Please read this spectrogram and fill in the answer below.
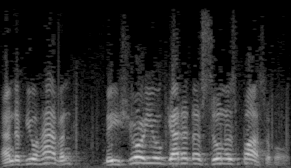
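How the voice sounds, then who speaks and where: A man playing an excitable radio announcer, delivering punchy scripted lines for a mystery contest show. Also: fast. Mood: excited. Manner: excited, punchy sales pitch. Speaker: announcer and narrator. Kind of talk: old-time radio announcing, scripted narration. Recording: dull old radio recording, music behind.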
